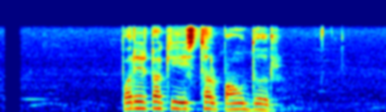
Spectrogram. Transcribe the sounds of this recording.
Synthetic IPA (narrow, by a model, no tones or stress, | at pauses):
pʌɾjeʈʌkiist̪ʰʌlpaw̃d̪ur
